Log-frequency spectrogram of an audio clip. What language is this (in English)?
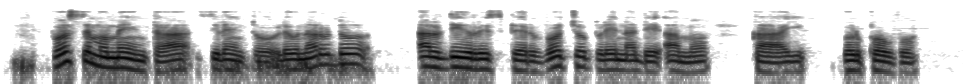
Esperanto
